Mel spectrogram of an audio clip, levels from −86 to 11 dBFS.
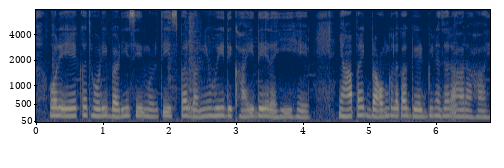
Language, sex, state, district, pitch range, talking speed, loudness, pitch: Hindi, female, Bihar, Sitamarhi, 175-195 Hz, 235 wpm, -34 LUFS, 190 Hz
